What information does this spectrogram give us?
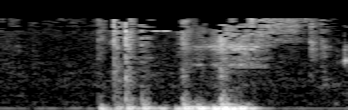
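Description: Typing on a computer keyboard: a quick, dense run of clicks lasting under a second, over a steady low hum.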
